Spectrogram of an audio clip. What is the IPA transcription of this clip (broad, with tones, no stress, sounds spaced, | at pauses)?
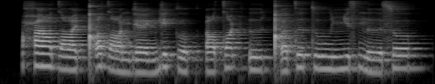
ħ aː˦ dˤ ɛː˧ ǃʼ ɯ˦ dˤ uː˨ ŋ ɡ ɛː˨ ŋ ɡ e˦ k oː˨ k ʔ o˨ tˤ a˦ k ʔ ɯː˧ ǃʼ ʌ˧ t ɯ˦ t uː˦ ɲ i˦ s n ɯː˨ s o˦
